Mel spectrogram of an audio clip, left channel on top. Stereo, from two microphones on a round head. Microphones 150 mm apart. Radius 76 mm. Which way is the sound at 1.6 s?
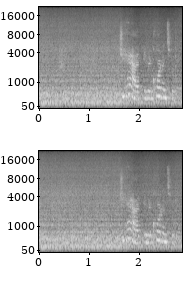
45° left (ahead or behind).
